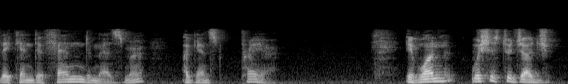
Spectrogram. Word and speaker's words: Preyer: I think his name is probably pronounced Preyer, P-R-E-Y-E-R, I'm going to say Preyer. Preyer then took up the works of Mesmer with complete goodwill and could find nothing in them but empty words.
